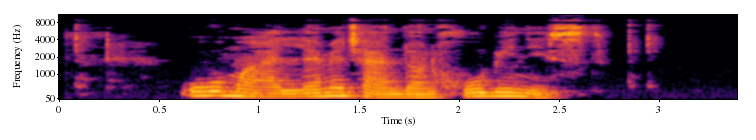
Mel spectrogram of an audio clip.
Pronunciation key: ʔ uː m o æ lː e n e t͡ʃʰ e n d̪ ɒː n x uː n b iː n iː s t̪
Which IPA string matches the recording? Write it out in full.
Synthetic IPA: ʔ uː m o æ lː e m e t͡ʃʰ æ n d̪ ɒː n x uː b iː n iː s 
